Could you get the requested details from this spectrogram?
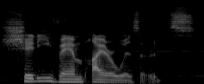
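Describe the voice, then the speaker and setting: A streamer host speaks slowly in a medium-pitched, sharp-toned voice as he explains a game's lore. His delivery is casual and informal, with emphatic swearing. Behind him is creepy ambient music.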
